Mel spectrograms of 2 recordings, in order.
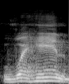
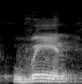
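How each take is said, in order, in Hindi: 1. w के बाद h की ध्वनि सुनाई देती है। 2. w के बाद h की ध्वनि सुनाई नहीं देती। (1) "but it's not real pronunciation" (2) "यहां से हमने हो हटाया तो क्या बन गया भाई वेन"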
